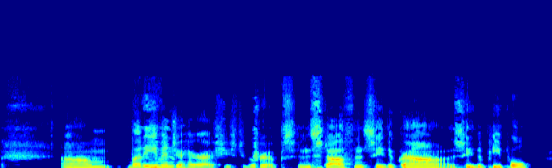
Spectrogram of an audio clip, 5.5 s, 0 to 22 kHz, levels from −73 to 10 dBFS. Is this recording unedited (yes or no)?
no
